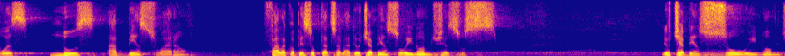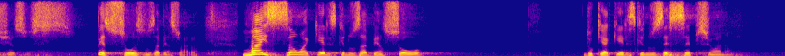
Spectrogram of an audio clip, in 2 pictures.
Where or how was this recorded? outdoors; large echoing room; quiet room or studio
large echoing room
